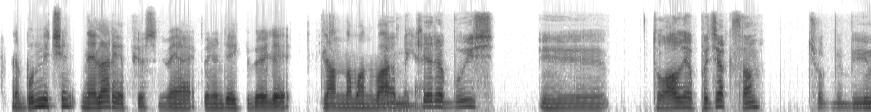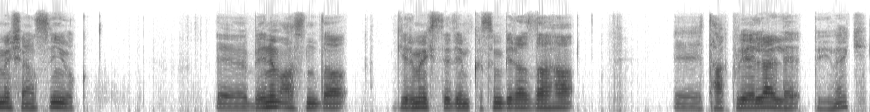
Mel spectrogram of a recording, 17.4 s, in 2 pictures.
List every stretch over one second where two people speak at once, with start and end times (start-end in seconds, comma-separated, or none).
none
